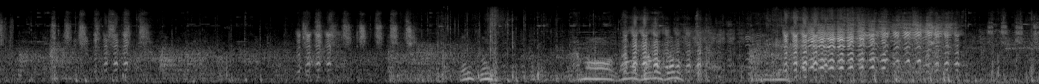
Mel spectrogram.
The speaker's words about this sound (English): Opening the gate, he enters the pen and begins ushering the goats out into the open.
